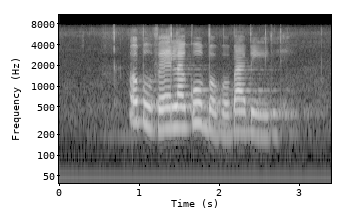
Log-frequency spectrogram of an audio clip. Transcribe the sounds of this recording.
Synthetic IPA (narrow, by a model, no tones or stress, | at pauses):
oɓuvɛlak̬uɓɔɓɔɓaɓiːli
